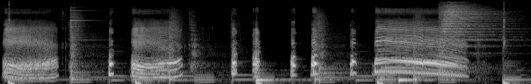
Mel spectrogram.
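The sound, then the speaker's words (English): A big fat hen clucks in a quick series of short bursts, ending with a longer drawn-out squawk, over a faint steady musical tone. “Nine, ten, a big fat hen.”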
